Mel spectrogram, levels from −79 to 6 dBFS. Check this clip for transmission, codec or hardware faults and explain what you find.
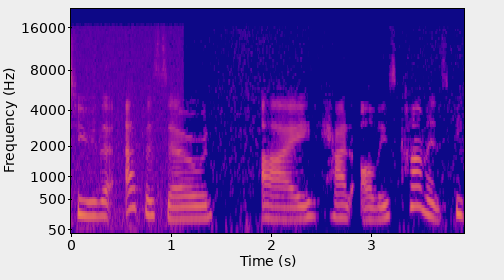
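One processing fault is audible: overdone noise removal from 1.12 s to the end of the speech clip. Before that point the room noise sits about 13 dB below the speech. From 1.12 s a noise reducer set far too aggressively cuts individual frequency bands down or out whenever their level falls near its noise estimate. Quieter speech components are removed along with the noise, so the background drops and breaks up into twinkling specks.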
